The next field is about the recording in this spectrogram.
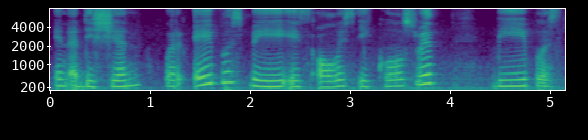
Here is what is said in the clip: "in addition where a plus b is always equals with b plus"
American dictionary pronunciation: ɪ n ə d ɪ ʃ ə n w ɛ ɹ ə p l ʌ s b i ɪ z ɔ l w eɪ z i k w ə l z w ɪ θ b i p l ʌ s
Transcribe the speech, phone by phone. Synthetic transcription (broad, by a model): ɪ n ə d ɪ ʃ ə n w ɛ ɹ ə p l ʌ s b i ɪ s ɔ l w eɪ s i k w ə l s w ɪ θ b i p l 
